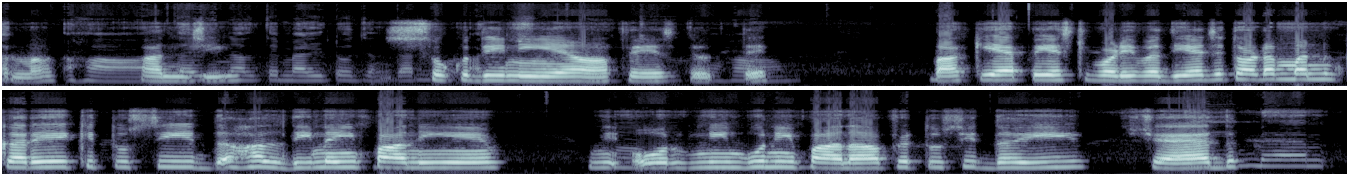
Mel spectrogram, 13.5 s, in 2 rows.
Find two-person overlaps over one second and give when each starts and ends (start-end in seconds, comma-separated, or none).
2.0-3.8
